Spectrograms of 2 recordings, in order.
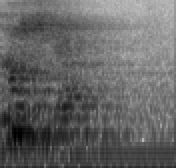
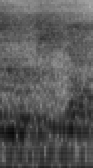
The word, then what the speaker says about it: Lucia: se llamaba Lucio, y por esto es Lucia con acento en la U, no es Lucía con acento en la I, porque Lucía con acento en la I es Santa Lucía la de la Vista, pero ya era por San Lucio.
